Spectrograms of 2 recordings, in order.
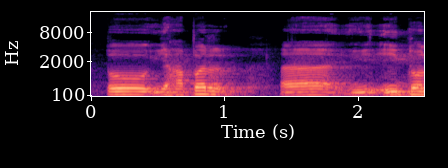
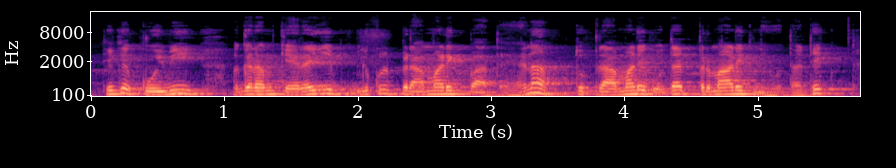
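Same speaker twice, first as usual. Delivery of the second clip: ordinary talk, nothing marked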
